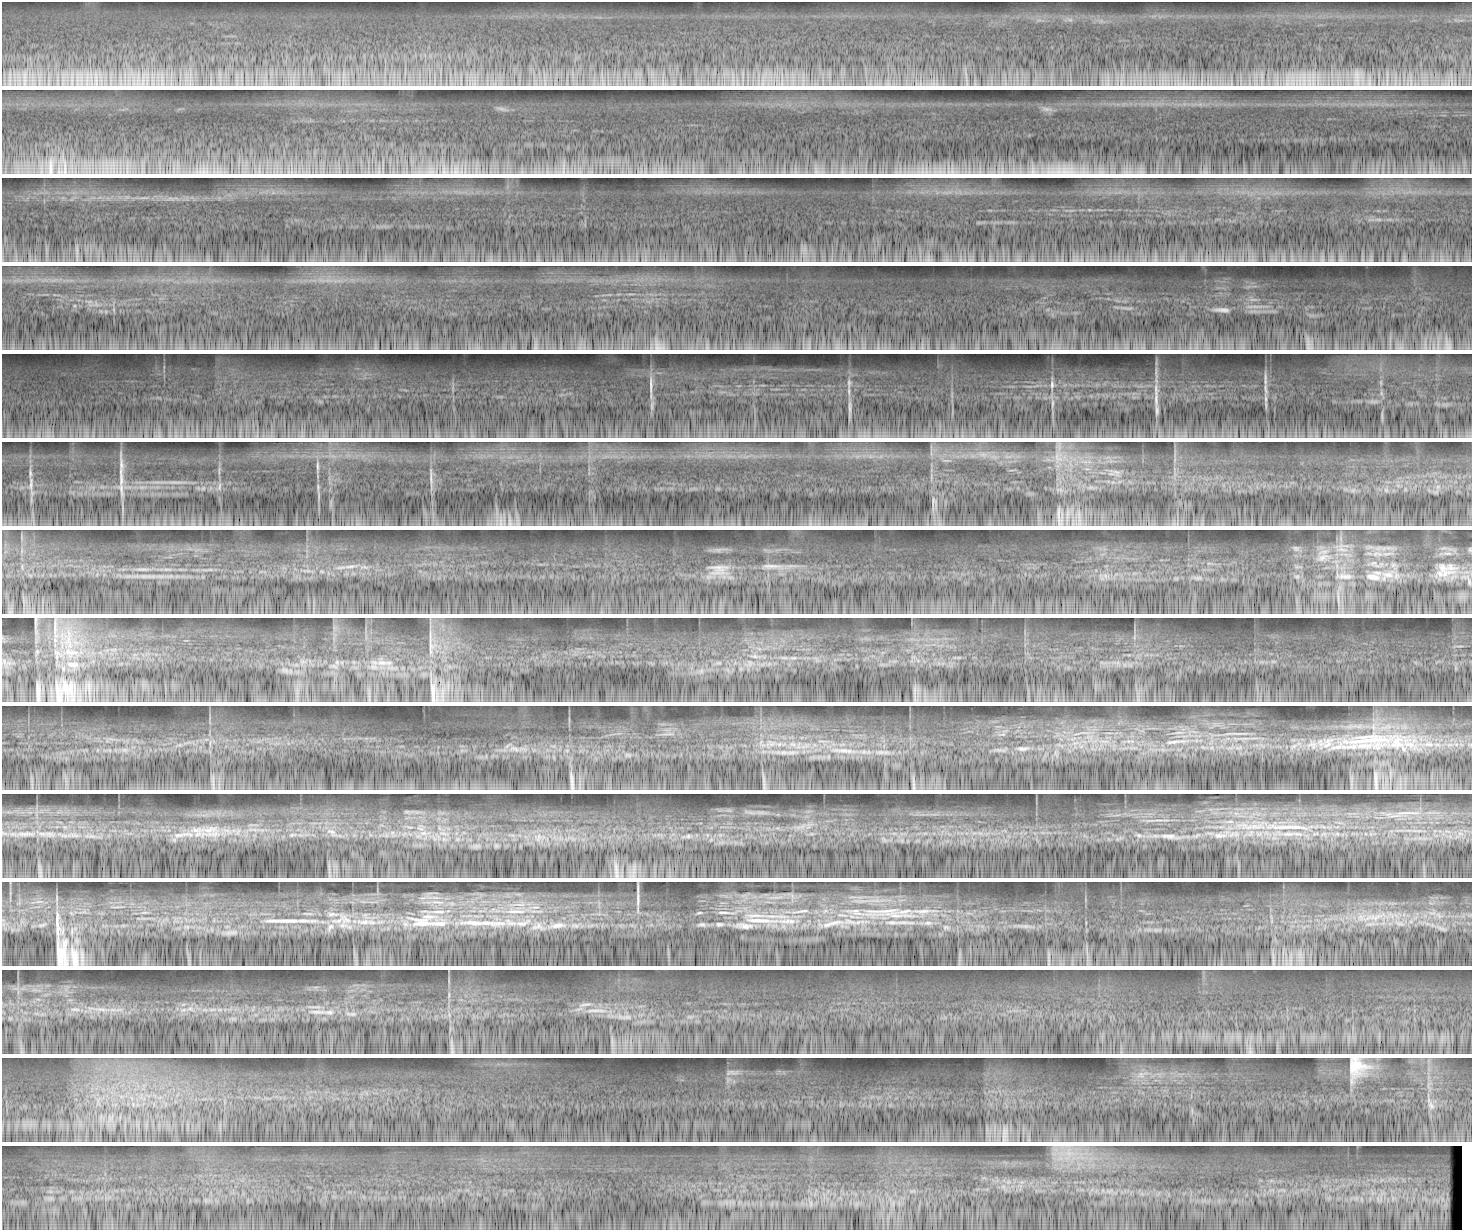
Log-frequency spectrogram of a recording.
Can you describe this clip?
soundscape in USJ
At first, the cars pass through in front of the school. And then, the people were talking around and pass by us when we went through the school-yard. We walked up the stairs and pass through the playground, we heard children playing basketball. We heard the balls hit the ground and the children screaming and shouting. Beside that, there was a sound of repairing near the terrace. At the end, we arrived canteen and we heard the students talking.
playground, kids, children, shouting, basketball, school, canteen, playing, the-birds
